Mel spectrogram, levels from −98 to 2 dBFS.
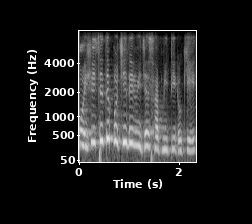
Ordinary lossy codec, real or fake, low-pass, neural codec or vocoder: Opus, 32 kbps; fake; 7.2 kHz; vocoder, 44.1 kHz, 128 mel bands every 512 samples, BigVGAN v2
